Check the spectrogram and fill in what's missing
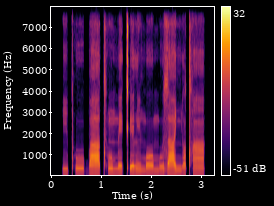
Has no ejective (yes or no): no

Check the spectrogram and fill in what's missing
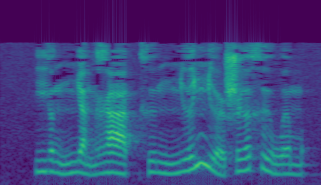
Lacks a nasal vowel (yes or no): yes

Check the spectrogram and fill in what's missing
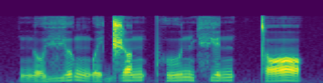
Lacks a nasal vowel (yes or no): yes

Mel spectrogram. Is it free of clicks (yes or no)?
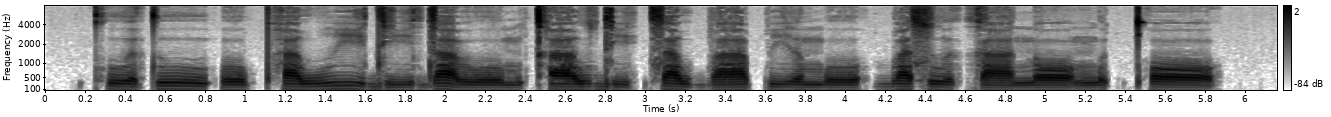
yes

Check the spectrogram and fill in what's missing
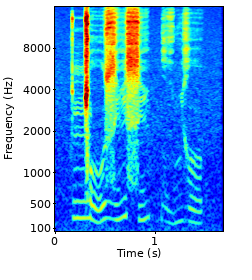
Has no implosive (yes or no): no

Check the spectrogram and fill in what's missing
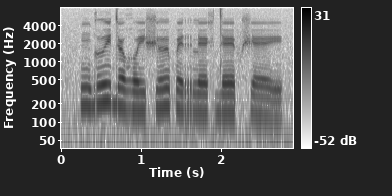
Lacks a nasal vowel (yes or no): yes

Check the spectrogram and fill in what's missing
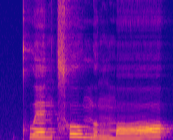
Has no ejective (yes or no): yes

